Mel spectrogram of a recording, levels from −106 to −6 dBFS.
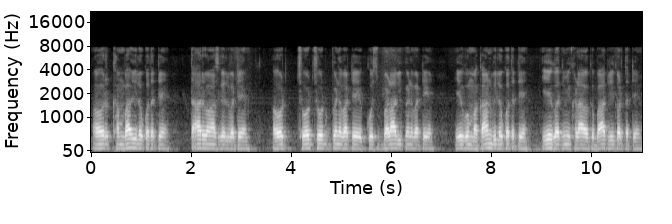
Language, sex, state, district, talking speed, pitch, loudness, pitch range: Bhojpuri, male, Bihar, Gopalganj, 180 wpm, 115 Hz, -21 LUFS, 110-120 Hz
